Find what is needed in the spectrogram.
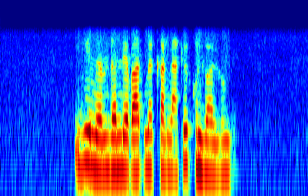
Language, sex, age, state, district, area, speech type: Hindi, female, 18-30, Madhya Pradesh, Harda, urban, conversation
